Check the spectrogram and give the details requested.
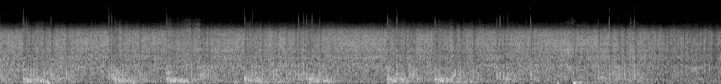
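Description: A starmine fireworks barrage: aerial shells bursting in quick succession, about two low booms a second, over a steady crackling hiss. The barrage eases off near the end.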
